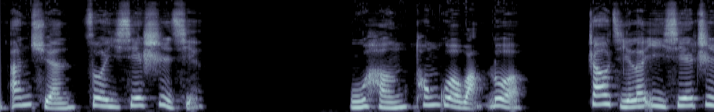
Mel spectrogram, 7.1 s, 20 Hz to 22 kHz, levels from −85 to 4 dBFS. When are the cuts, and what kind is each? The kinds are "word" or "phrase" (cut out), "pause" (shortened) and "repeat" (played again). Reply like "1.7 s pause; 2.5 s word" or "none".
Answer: none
